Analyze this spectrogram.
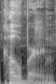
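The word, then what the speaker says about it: Cockburn: Yeah, cuz it's a last name, but they pronounce it Coburn.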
